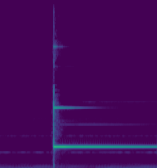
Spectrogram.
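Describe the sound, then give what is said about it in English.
A phone notification pings once: a sharp, bright ding after near silence, then a clear high tone that rings on and fades slowly. “When I sat back down, my phone pinged again.”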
